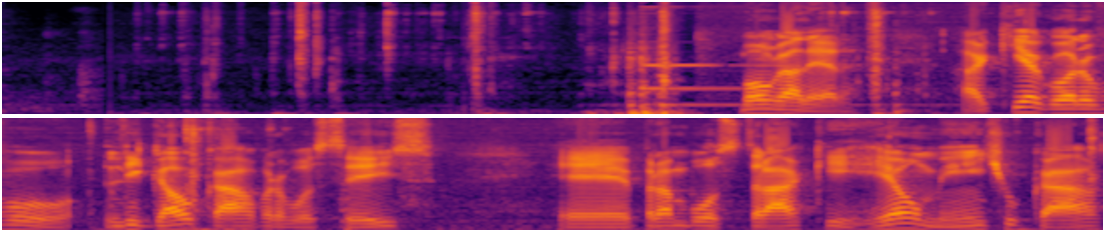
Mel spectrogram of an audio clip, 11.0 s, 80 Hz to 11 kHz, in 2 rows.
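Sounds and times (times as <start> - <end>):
car keys jangling: 0.6 - 5.0, 5.8 - 7.5
low steady hum: 1.9 - 11.0.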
